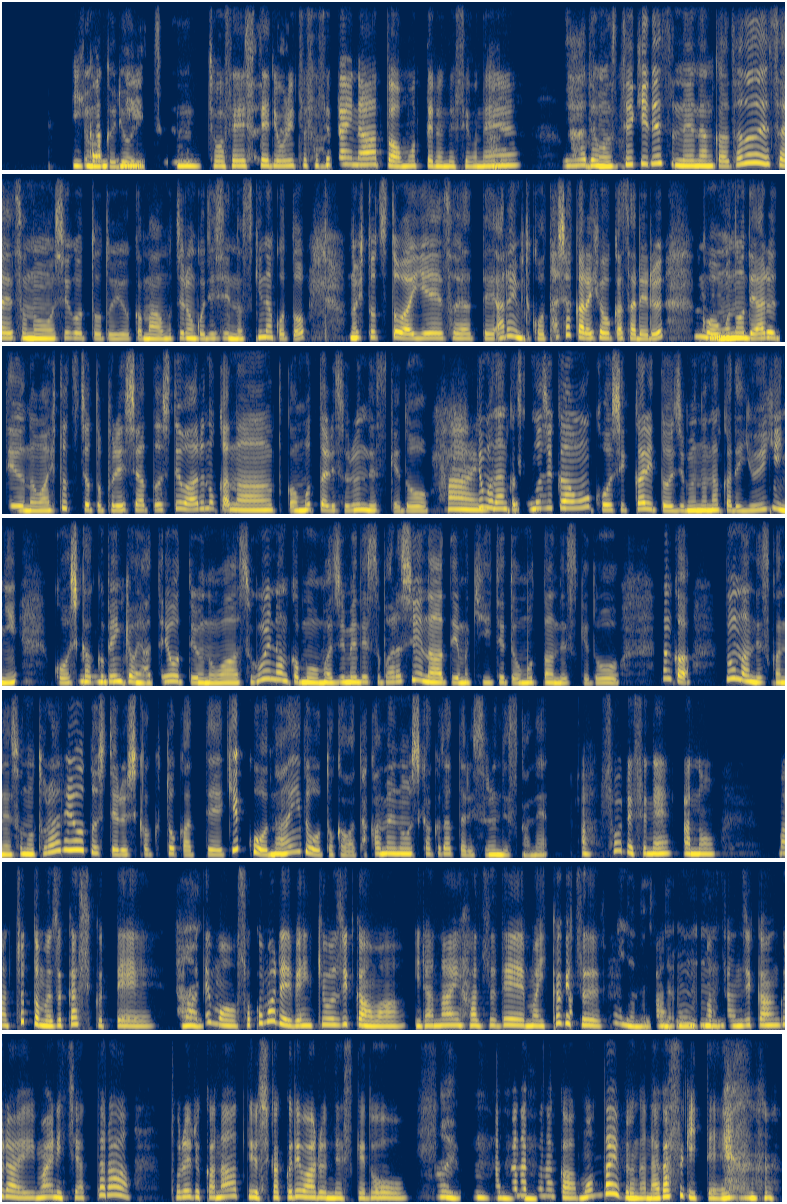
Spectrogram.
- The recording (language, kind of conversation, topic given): Japanese, advice, 複数の目標があって優先順位をつけられず、混乱してしまうのはなぜですか？
- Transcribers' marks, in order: other background noise; laugh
